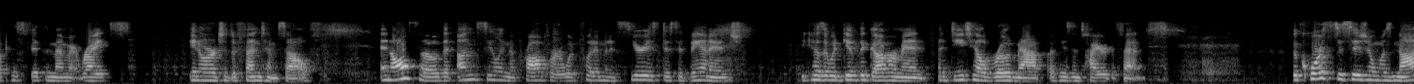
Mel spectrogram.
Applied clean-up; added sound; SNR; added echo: neural separator model SepFormer DNS4.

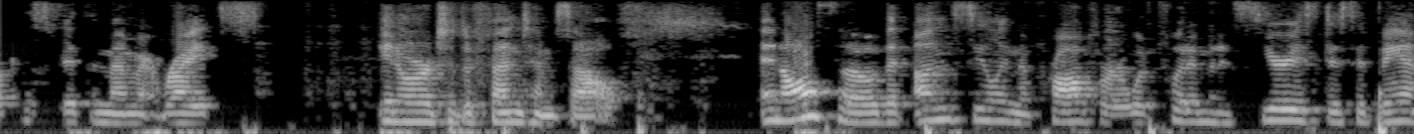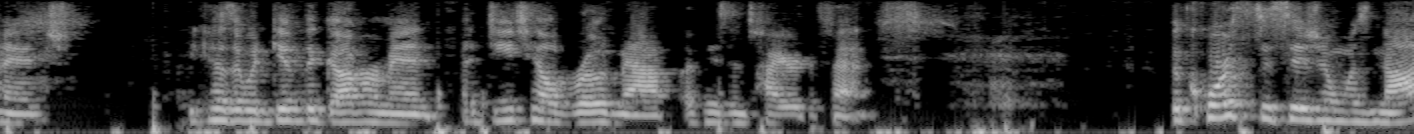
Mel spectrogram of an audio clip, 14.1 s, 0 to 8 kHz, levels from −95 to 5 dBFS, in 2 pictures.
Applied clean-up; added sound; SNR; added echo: classical method spectral subtraction.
